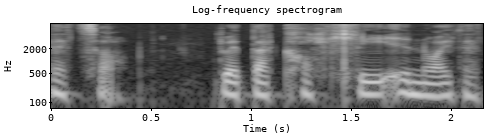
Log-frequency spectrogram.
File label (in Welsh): "colli", Welsh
